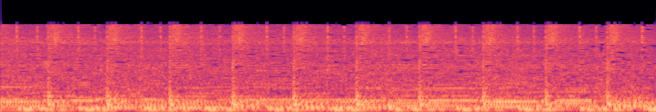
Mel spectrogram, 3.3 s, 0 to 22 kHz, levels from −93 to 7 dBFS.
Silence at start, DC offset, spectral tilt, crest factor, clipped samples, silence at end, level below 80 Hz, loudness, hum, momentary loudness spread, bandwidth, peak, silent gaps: 0 s; under 0.1%; -4 dB/octave; 8 dB; 0.5%; 0 s; -18 dBFS; -9 LUFS; none; 1 LU; 11 kHz; 0 dBFS; none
